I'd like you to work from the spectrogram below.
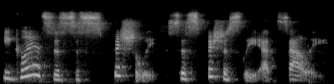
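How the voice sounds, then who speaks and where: A woman's voice: high voice, sing-song, measured pace, bright, forceful tone, low-quality recording. A woman narrating the stage directions of a script in a read-through.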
